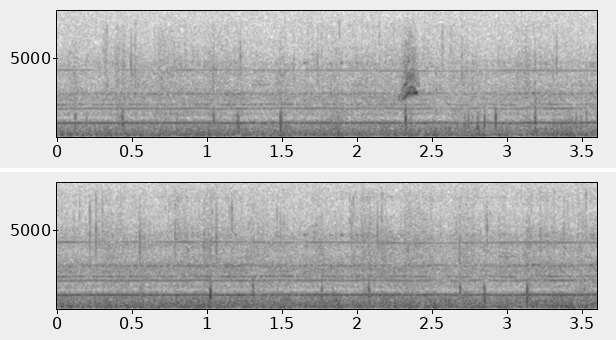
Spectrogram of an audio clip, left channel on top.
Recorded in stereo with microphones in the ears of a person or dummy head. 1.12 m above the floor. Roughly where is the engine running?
Centre.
